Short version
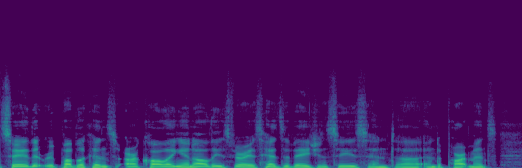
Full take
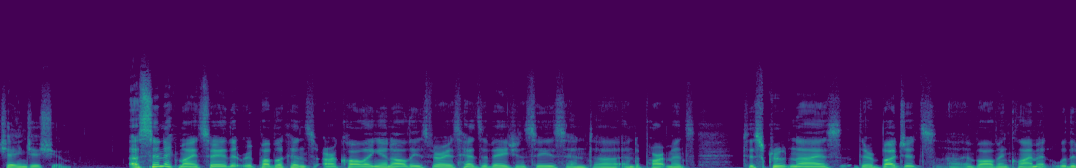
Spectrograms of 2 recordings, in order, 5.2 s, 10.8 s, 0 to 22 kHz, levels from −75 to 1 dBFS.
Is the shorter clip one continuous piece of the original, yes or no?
yes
